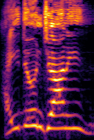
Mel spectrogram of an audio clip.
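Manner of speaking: bright mock hello to Johnny; youth pastor greeting. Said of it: "I hear this from thirteen-year-olds".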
